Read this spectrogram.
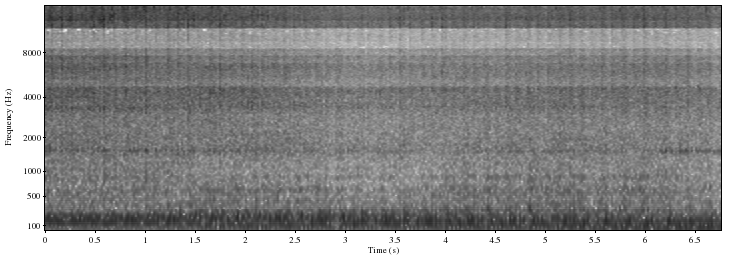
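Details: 1933 five-window coupe, worn flathead V8 started after sitting nearly three years: low, smooth idle holding a steady rhythm with no misses or knocks; runs cleanly.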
